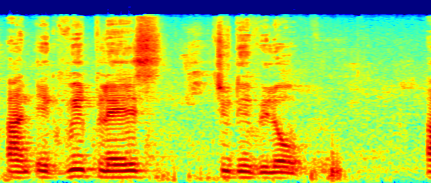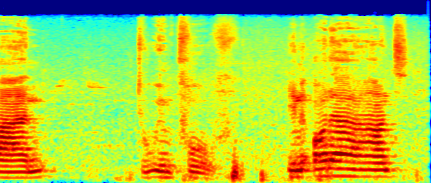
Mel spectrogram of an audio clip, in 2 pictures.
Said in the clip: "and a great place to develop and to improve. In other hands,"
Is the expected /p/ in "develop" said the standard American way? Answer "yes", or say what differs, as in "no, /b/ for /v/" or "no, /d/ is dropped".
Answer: no, /p/ is dropped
